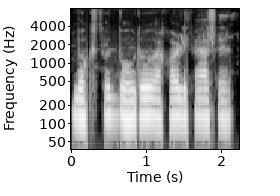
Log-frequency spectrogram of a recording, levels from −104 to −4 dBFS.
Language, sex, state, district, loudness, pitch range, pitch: Assamese, male, Assam, Hailakandi, -16 LUFS, 120-130 Hz, 125 Hz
